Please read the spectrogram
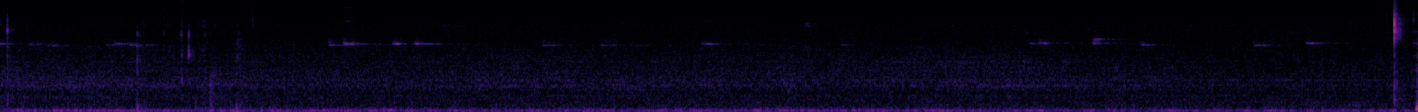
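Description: Near silence: room tone with a low steady hum and a few faint, short high chirps.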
